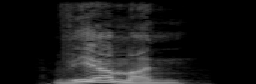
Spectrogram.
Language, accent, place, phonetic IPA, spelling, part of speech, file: German, Germany, Berlin, [ˈveːɐ̯ˌman], Wehrmann, noun, De-Wehrmann.ogg
- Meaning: 1. firefighter 2. soldier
